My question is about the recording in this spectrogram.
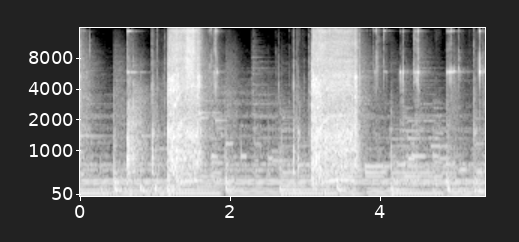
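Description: Cordless impact driver run in two short bursts, about a second in and about three seconds in, backing out the cap screws that hold the manifold head on a pressure washer's triplex plunger pump.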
